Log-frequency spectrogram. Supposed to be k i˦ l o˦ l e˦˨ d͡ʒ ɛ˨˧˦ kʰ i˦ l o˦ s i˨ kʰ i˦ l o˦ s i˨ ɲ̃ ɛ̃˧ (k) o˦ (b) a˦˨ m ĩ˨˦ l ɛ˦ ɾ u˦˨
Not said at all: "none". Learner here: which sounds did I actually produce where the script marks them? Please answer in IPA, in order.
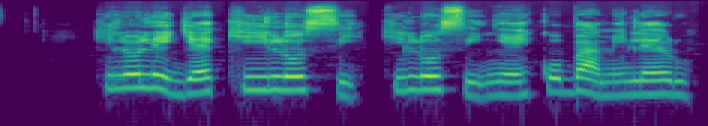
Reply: k, b

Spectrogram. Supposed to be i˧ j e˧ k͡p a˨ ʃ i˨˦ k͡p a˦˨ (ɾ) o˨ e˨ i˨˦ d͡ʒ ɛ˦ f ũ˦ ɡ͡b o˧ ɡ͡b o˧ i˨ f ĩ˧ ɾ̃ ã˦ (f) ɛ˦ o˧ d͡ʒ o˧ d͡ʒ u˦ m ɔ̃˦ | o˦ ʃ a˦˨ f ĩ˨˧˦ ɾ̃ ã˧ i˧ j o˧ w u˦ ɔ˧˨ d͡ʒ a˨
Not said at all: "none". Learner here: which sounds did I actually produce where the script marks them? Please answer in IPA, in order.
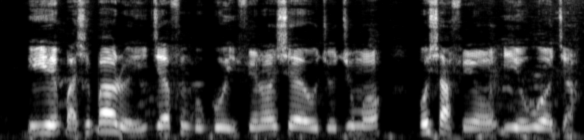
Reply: ɾ, ʃ

